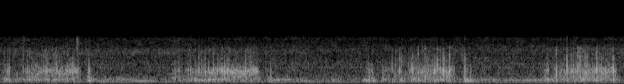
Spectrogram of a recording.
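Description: Slow, rumbling, rattly breaths repeat in and out while the puppy sleeps: snoring.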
